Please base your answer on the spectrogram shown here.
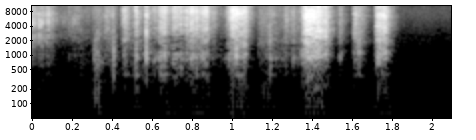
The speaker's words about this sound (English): Inside the manila envelope, you'll find a smaller envelope. I'd like you to open that.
